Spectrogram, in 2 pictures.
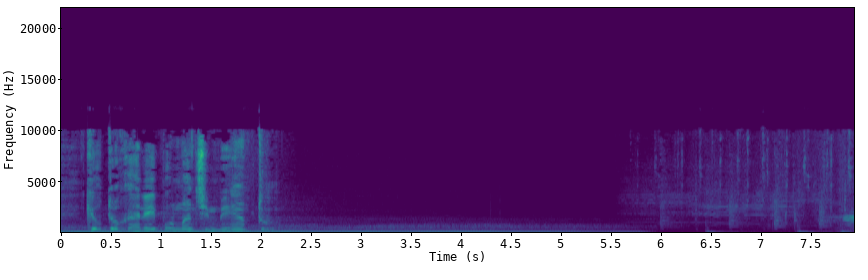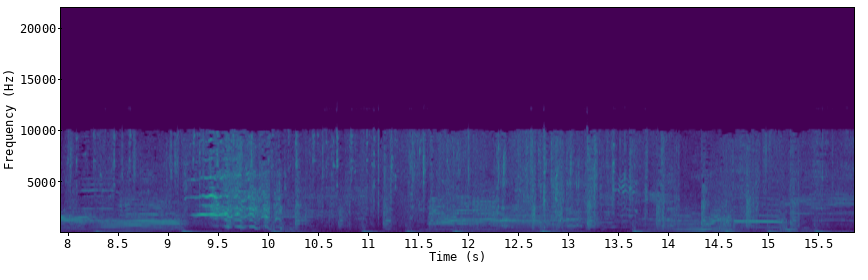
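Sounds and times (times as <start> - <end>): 
low rumbling: 0.0 - 5.8
speech: 0.3 - 2.2
cattle mooing: 6.0 - 15.8
horses neighing and whinnying: 6.1 - 15.8.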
